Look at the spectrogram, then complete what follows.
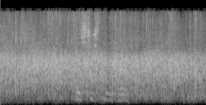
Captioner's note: some Applause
